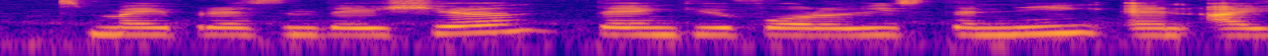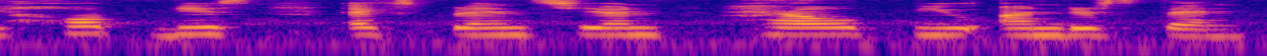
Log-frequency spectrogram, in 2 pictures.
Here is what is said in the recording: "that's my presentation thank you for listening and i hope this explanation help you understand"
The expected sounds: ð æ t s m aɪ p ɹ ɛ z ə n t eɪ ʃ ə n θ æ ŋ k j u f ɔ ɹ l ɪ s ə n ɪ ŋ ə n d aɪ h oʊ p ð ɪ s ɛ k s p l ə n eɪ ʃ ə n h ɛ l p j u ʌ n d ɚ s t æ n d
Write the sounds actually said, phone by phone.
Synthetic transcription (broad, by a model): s m aɪ p ɹ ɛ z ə n t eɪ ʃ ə n t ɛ ŋ k j u f ɔ ɹ l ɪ s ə n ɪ ŋ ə n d aɪ h oʊ p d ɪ s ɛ k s p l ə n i ə n h ɛ l p j u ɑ n d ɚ s t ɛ n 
